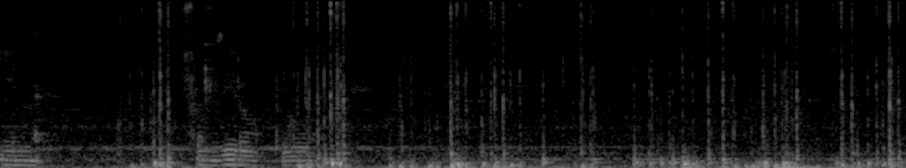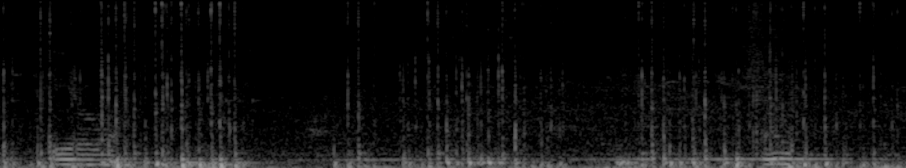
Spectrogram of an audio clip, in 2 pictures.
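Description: Computer keyboard typing: irregular runs of keystroke clicks with short pauses between them.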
